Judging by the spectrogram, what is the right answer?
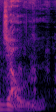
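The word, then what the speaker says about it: Joule: है, वो बनती है जाउल। कोई जूल भी बोलता है भाई, लेकिन इसकी सही प्रोनाउंसिएशन जाउल ही होती है।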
